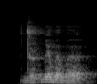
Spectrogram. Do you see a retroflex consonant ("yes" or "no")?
no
